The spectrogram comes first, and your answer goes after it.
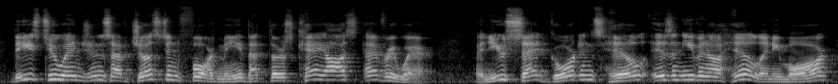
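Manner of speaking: high, hammed-up alarm; feigned dismay. Sir Topham Hatt fools Sailor John, mock dismay. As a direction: pretend to be ruined.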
